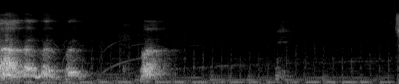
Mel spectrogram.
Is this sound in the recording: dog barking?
yes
